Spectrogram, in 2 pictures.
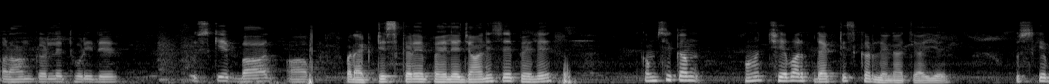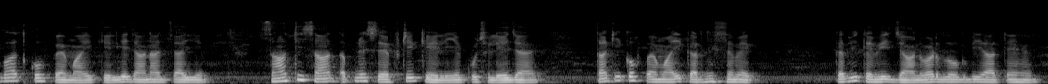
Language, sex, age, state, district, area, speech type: Urdu, male, 18-30, Bihar, Saharsa, rural, spontaneous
